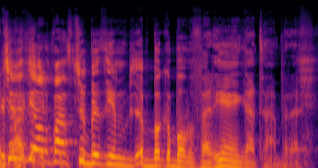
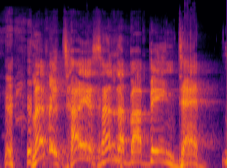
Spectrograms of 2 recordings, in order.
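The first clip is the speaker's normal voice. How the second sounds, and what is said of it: Imitates another person's voice. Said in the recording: “with the voice of Gilbert Gottfried”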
